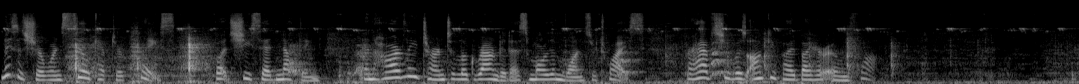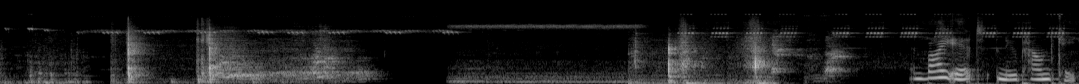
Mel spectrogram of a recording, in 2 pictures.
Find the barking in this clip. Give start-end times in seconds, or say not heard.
2.9-3.7, 5.6-7.3, 12.8-14.6, 18.5-19.2.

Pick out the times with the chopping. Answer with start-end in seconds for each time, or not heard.
0.7-2.1, 7.4-9.0, 11.9-13.8, 17.1-18.6.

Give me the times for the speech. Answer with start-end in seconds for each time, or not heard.
0.0-8.8, 19.9-21.5.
